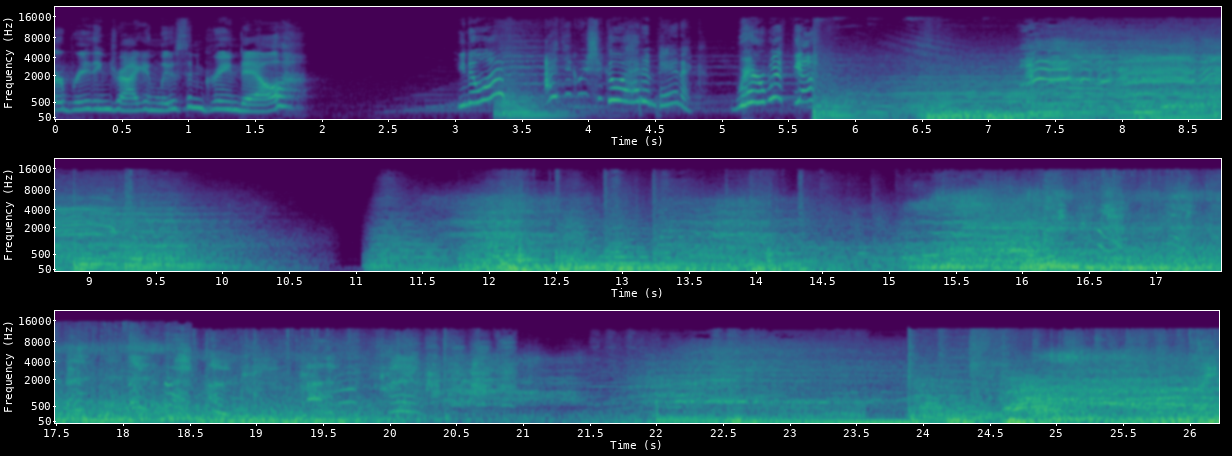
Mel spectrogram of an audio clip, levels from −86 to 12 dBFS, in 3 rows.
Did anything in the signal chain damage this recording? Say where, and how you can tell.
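Yes. From 18.51 s to the end, a section at the wrong speed: the audio slows to 0.775x and drops about four semitones, likely from a playback clock mismatch.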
